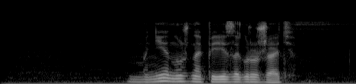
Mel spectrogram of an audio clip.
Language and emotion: Russian, neutral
